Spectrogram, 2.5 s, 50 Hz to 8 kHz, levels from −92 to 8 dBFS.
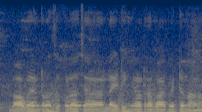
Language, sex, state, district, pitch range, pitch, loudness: Telugu, male, Karnataka, Dharwad, 120-135 Hz, 130 Hz, -29 LUFS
